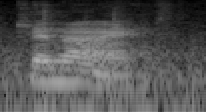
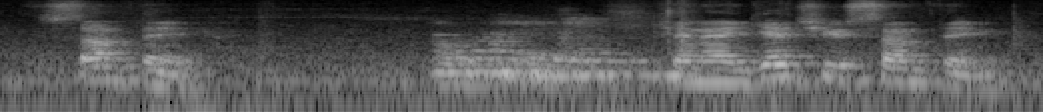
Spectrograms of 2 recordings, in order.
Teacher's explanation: when can is at the beginning of a sentence and we get a little bit sloppy in our speaking it sounds like ken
